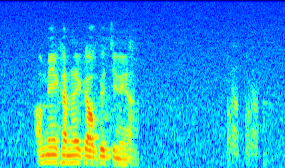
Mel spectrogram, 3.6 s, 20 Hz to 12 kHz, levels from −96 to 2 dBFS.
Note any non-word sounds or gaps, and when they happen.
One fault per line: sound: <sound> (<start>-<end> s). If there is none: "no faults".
sound: laugh (2.8-3.2 s)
